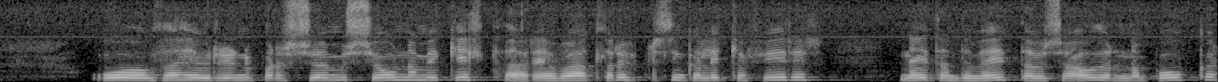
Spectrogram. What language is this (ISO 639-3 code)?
isl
